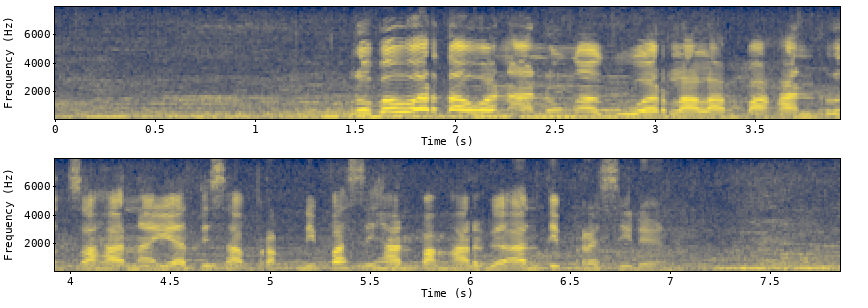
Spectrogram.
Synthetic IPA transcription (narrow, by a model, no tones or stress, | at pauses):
lɔbawart̪awananuŋaɡuarlalampaɦanrut̪̚saɦanajat̪isapɾək̚dipasiɦanpaŋɦarɡaʔant̪ipɾɛsidɛn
